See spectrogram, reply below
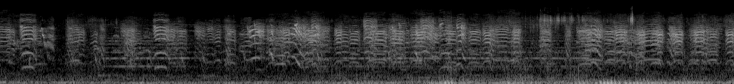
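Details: A crowded colony of zebra finches of various colour varieties in Bangladesh chatters nonstop with high, nasal chirps and short beeps overlapping several times a second, over a low background rumble.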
